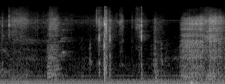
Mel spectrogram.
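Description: Cards being handled and shuffled: soft rustling with a few light clicks, over a steady low hum.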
